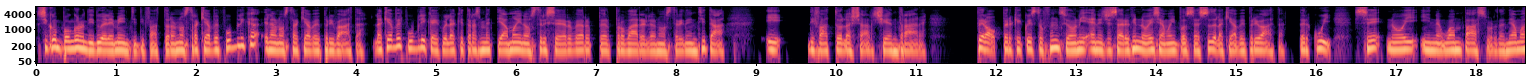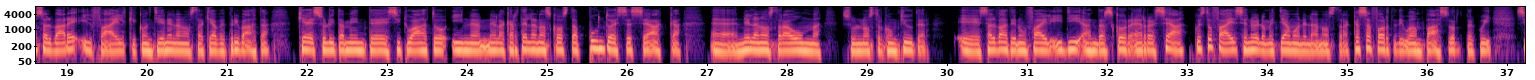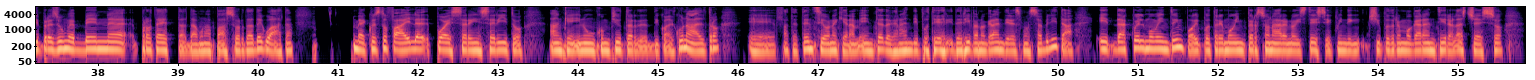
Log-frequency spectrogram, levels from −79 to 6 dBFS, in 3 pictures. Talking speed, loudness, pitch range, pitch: 160 wpm, -14 LUFS, 135-150 Hz, 140 Hz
